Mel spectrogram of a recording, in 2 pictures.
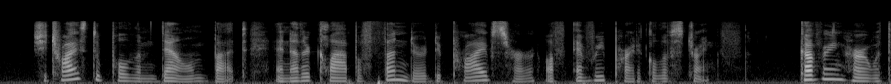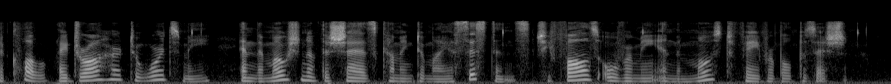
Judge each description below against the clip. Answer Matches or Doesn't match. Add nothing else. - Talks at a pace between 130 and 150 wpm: Doesn't match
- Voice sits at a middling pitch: Matches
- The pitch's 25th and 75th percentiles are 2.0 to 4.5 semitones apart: Doesn't match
